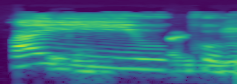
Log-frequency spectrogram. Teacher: Kena tarik sikit ayyukum sebab ada sabdu. Ada dua ya.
